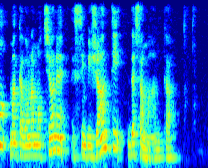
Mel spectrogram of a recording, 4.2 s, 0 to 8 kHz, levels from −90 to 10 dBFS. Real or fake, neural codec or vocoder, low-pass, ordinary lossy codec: real; none; 7.2 kHz; Opus, 32 kbps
